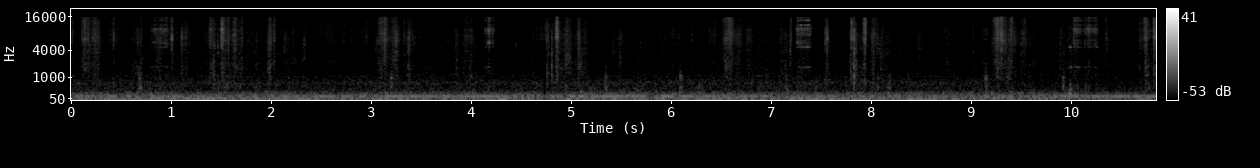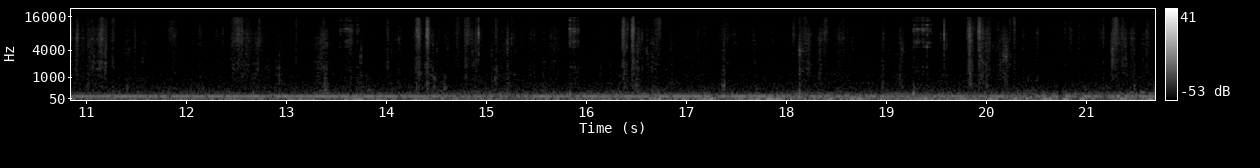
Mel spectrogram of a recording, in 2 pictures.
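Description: Paper rustles and crinkles as small pieces are pressed onto a foam ball.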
